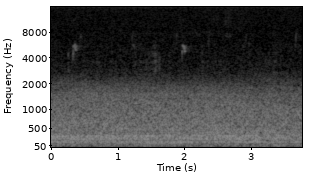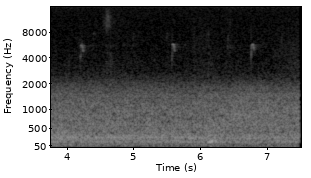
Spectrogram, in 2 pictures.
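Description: Short high chirps repeating about once a second from a bird calling, over a steady low rush and hum of background noise.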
